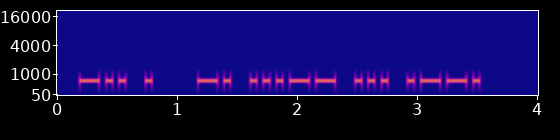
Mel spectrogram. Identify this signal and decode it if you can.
Morse code, heard as a keyed tone, about 22 wpm, 700 Hz. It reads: DE N3SP
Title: USA Callsign DE Callsign - 4 Characters - 22wpm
